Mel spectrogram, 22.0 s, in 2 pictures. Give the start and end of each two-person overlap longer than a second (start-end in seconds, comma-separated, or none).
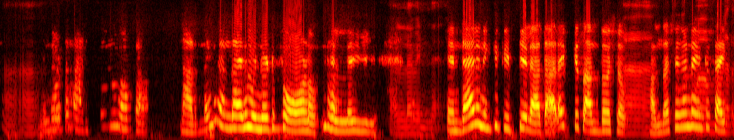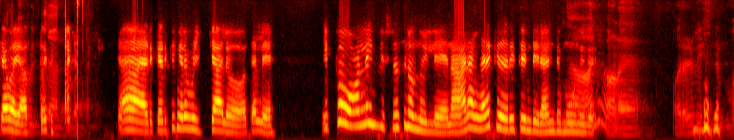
10.1-11.9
